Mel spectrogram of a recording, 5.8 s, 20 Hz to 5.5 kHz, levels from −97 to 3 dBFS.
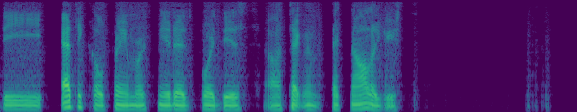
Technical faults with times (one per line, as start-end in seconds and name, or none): none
